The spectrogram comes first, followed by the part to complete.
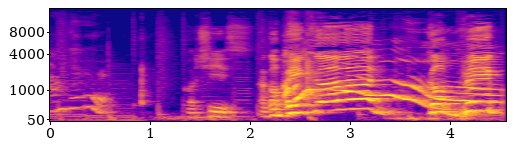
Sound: squeals

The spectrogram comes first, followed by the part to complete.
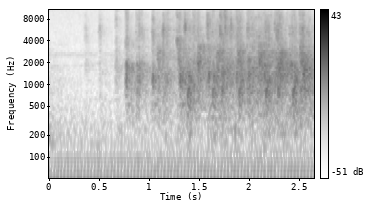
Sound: applause

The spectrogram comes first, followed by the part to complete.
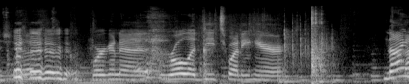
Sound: laughs

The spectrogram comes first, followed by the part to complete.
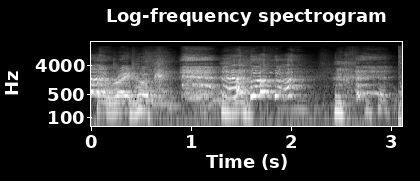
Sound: laughing

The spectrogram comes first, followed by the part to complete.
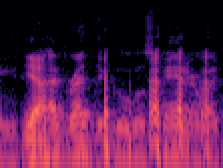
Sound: laughs

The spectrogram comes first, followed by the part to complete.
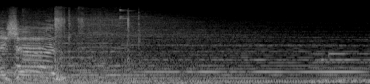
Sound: camera shutter clicking

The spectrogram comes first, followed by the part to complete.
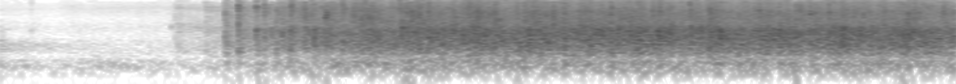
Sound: audience applauding

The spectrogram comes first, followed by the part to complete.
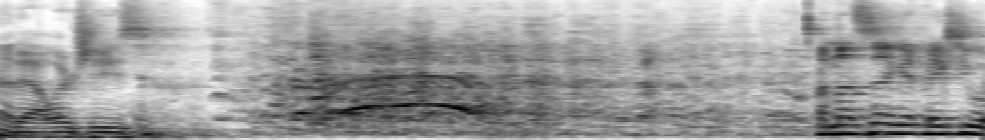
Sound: audience laughing

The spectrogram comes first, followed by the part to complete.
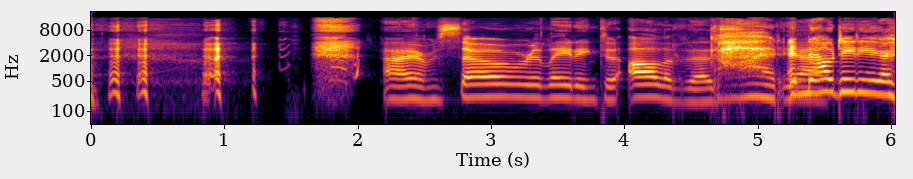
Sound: laughing

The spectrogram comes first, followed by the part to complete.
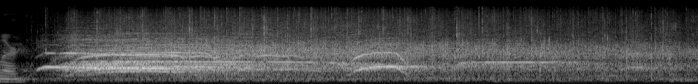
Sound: audience applauding; audience cheering

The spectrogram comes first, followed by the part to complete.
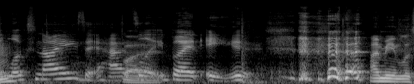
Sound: laughing

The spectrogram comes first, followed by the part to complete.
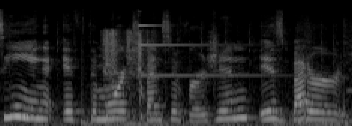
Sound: till rings

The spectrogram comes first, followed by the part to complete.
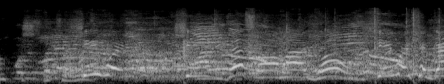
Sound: audience shouting

